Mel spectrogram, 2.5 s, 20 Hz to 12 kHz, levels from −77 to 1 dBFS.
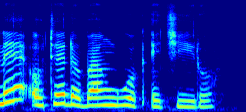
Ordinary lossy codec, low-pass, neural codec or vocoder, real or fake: MP3, 96 kbps; 10.8 kHz; none; real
